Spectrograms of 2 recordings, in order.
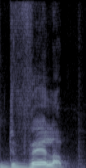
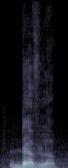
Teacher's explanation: Which vowel is lost? A, the second vowel from left is lost, is elided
